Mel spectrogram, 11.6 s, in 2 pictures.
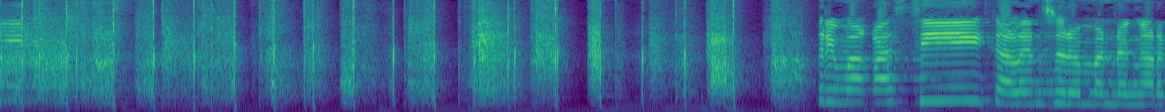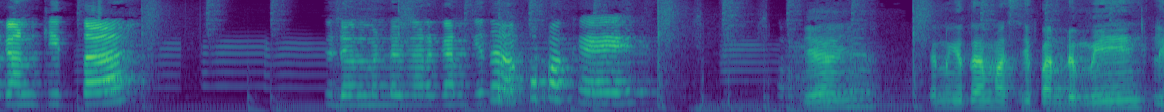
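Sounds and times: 
audience clapping for the guest: 0.0 - 4.1
speech: 4.2 - 6.6, 7.4 - 9.2, 9.8 - 11.6.

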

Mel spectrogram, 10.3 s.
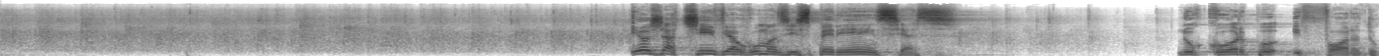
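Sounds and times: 
audience applause: 0.0 - 8.8
speech: 4.7 - 7.2, 8.8 - 10.3.

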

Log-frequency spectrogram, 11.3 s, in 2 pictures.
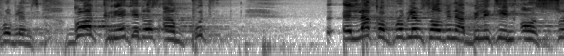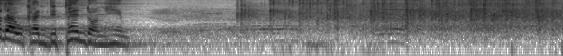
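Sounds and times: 
speech: 0.0 - 2.3, 3.4 - 7.0
audience clapping: 7.9 - 11.2.

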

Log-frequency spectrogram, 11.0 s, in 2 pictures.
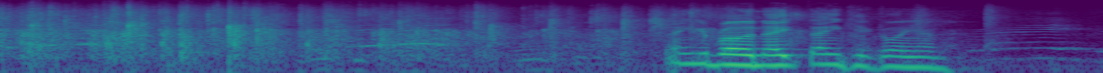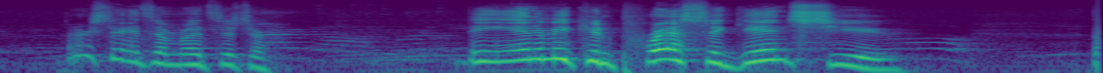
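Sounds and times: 
audience clapping: 0.0 - 5.1
speech: 3.4 - 4.9, 5.9 - 7.0, 7.9 - 10.1.

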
